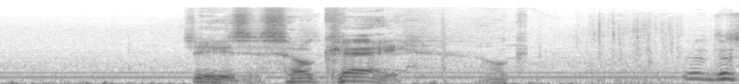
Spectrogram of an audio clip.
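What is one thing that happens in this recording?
A man speaks in a weary, exasperated voice.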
